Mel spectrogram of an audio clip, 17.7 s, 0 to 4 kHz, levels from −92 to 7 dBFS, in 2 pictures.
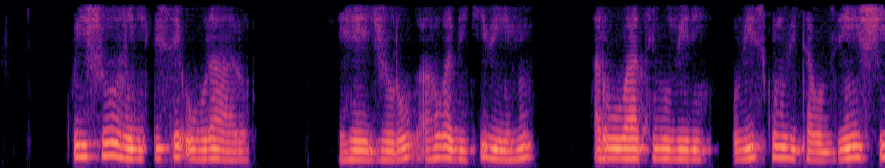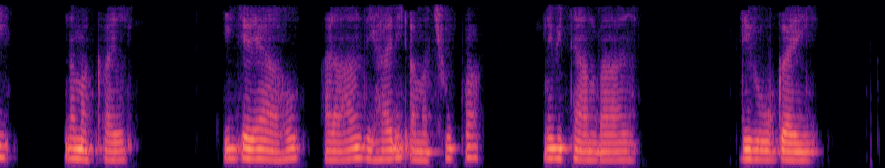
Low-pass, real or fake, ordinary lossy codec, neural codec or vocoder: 3.6 kHz; fake; MP3, 32 kbps; codec, 16 kHz, 4.8 kbps, FACodec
